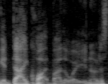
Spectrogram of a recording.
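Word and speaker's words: diquat: You know, it's not a long I if it's followed by a consonant and then a vowel, even if it's UO. It's not die, it's D.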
